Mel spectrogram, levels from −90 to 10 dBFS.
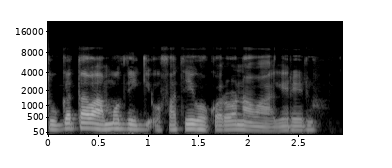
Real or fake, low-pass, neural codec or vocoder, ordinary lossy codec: real; 7.2 kHz; none; Opus, 24 kbps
